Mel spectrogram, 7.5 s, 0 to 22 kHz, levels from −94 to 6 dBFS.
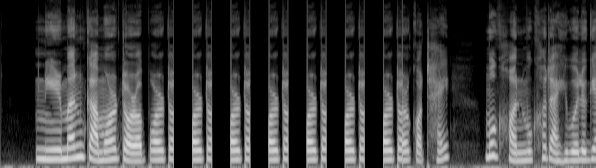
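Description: A speech recording breaks into a stutter with silent gaps between 2.16 and 5.02 s: a single 235 ms fragment of sound plays, drops into about 241 ms of dead digital silence, then returns unchanged, six times at a steady 477 ms rhythm. Whatever should have been heard during that stretch is gone. The likely cause is a stalled player or stream that replayed its last buffered fragment on each retry and then ran dry.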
